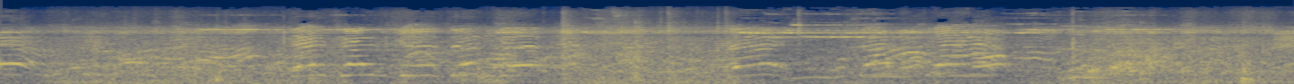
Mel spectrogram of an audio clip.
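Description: Young children playing on a playground slide: repeated high-pitched squeals and excited chatter in short bursts.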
